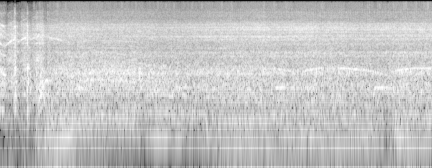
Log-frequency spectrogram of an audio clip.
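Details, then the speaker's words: Warm petrol engine idling slightly rough, low hum wavering, after the brake booster vacuum hose was pulled off to feed Seafoam and smoke, an induced vacuum leak that is not massive. "you can hear that it's running a little rough that's not this kind of massive vacuum leak"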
